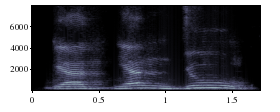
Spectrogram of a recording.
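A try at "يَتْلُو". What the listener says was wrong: তাহলে ইয়াতলু, ইয়াতলু, আপনি বলছেন ইয়ানজু। আমি বলে দিচ্ছি তো, ইয়াতলু, ইয়াত, ইয়া তা জাবার ইয়াত, লাম অপেশ লু, ইয়াতলু।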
